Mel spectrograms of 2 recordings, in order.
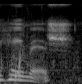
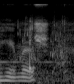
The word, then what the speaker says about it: Hamish: So, for AI purposes, you add a Y, you know, H A Y M I S H.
